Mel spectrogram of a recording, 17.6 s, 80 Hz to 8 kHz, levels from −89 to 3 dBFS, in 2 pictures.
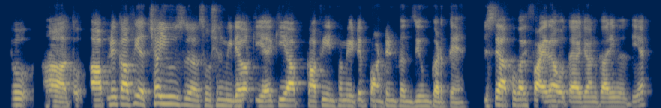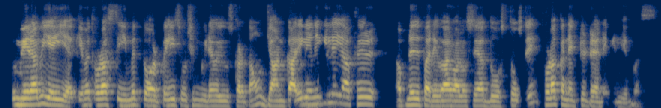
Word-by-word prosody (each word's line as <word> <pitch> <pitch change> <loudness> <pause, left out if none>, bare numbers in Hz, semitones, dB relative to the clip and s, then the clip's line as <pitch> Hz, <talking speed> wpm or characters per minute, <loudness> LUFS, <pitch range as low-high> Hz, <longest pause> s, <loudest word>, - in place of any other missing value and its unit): तो, 175 -1 -5 0.2
हाँ 130 -3 +5
तो - - -6 0.2
आपने 155 +5 +5
काफ़ी 190 +1 +4
अच्छा 180 +4 +1
यूज़ 200 -4 0 0.2
सोशल 160 0 -8
मीडिया 145 -1 0
का 150 - +6
किया 140 -2 0
है 140 - -1
कि 165 +3 -3
आप 150 0 -8
काफ़ी 150 +3 +2
इन्फॉर्मेटिव 150 -1 -5
कंटेंट 145 0 -2
कंज़्यूम 140 0 -5
करते 130 -1 -1
हैं, 120 +1 -6 0.2
जिससे 155 +4 -1
आपको 170 +1 +4
काफ़ी 160 0 +2
फ़ायदा 135 +1 +5
होता 130 -1 +2
है, 125 - +4
जानकारी 130 -1 -1
मिलती 125 +2 -10
है। - - -3
तो 175 0 -12
मेरा 180 +1 +7
भी 195 0 -1
यही 170 -3 +4
है 130 -2 0
कि 160 - -3
मैं 175 - -2
थोड़ा 170 +1 +5
सीमित 165 +2 -5
तौर 155 -3 +2
पे 160 - -4
ही 165 - -1
सोशल 160 0 -11
मीडिया 145 0 -4
का 140 - -4
यूज़ 140 -1 -8
करता 135 -1 -3
हूँ, 200 - -6
जानकारी 145 +2 +2
लेने 190 +1 -2
के 230 - -4
लिए 220 -2 -1
या 195 - +2
फिर 195 -1 -2 0.3
अपने 170 +3 0
परिवार 145 +1 +3
वालों 140 0 +1
से 150 - -4
या 150 - +2
दोस्तों 135 +3 -7
से 225 +10 -7
थोड़ा 180 -6 +1
कनेक्टेड 150 -2 -5
रहने 130 -1 -3
के - - -19
लिए 115 - -12
बस। - - -23
150 Hz, 225 wpm, -21 LUFS, 140-175 Hz, 0.3 s, मेरा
